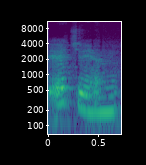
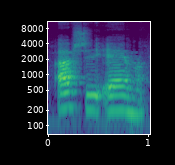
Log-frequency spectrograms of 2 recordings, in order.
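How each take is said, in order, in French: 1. Le nom est prononcé à l'anglaise. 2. Le nom est prononcé à la française. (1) "comme en anglais, version anglophone" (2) "puis version francophone"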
